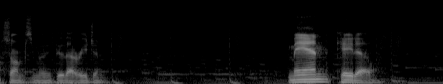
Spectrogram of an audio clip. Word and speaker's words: Mankato: Mankato. Mankato. Okay, I was right the first time.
